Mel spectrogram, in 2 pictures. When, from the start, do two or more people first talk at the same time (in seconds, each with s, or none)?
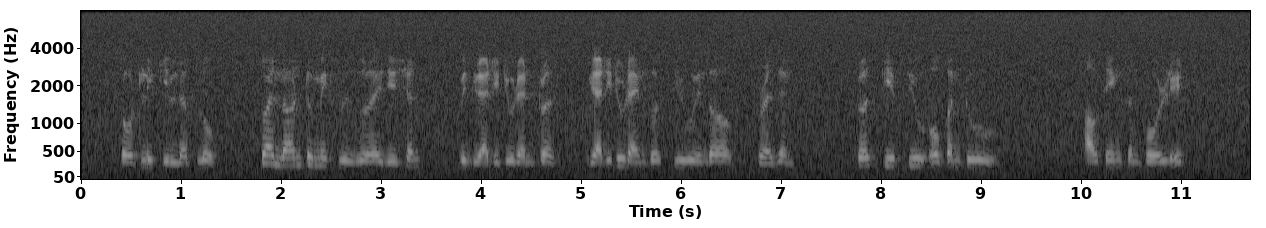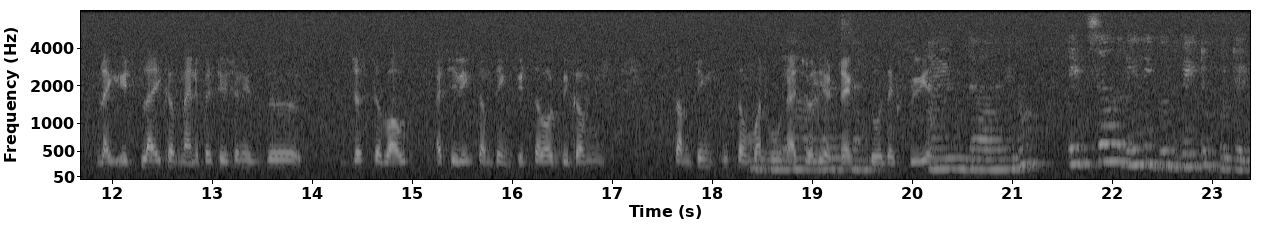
18.4 s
